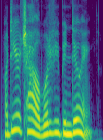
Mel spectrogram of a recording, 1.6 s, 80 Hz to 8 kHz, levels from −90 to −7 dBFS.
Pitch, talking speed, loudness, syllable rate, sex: 230 Hz, 310 wpm, -13 LUFS, 6.2 syllables/s, female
